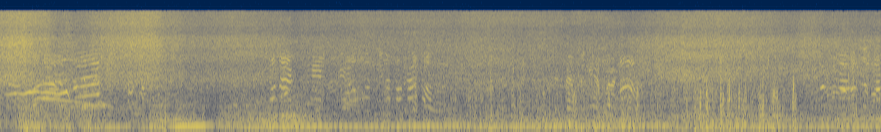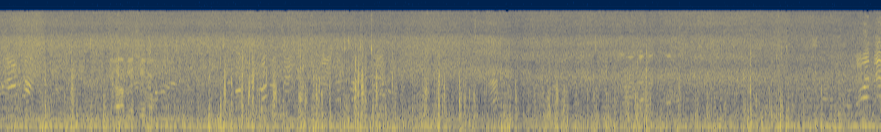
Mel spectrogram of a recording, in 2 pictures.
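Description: Passenger speedboat under way: its engine holds a steady low drone over rushing water and wind buffeting the microphone, with people's voices breaking in now and then.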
